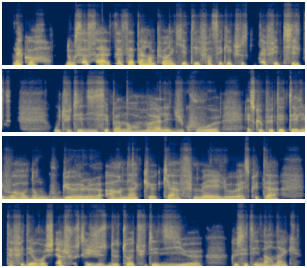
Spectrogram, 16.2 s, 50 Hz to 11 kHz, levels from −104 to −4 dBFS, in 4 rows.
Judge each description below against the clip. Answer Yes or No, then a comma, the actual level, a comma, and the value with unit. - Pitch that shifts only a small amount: Yes, narrow, 2.1 semitones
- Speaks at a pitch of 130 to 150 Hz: Yes, medium, 140 Hz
